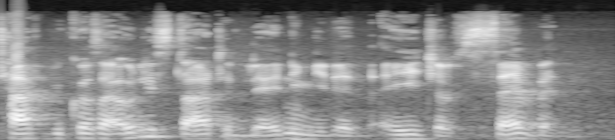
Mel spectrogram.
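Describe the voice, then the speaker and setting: A man talks in a South African accent. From South Africa, Cape Town. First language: Afrikaans. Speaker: interviewee. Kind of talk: personal testimony. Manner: halting, many fillers.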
